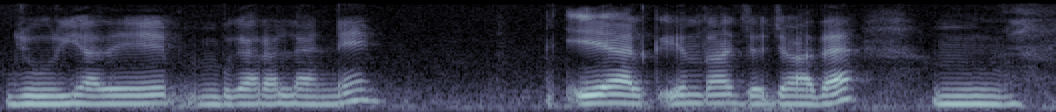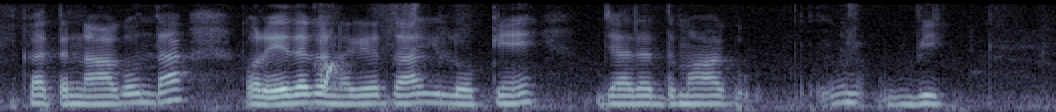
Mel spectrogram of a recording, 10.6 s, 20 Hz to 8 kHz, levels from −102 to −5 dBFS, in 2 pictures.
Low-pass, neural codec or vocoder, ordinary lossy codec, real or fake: 7.2 kHz; vocoder, 22.05 kHz, 80 mel bands, Vocos; none; fake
